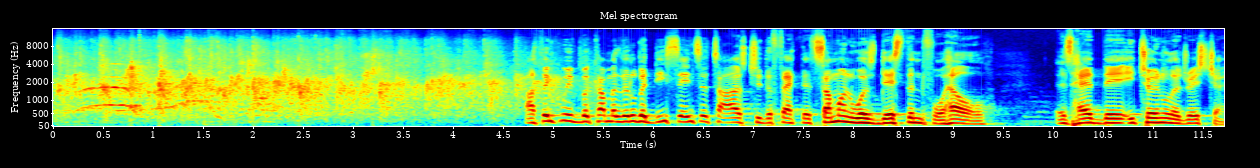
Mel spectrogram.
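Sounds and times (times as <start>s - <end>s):
faint whoops and cheers: 0.0s - 2.5s
audience clapping: 0.0s - 5.7s
speech: 4.7s - 9.4s, 10.0s - 11.7s.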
